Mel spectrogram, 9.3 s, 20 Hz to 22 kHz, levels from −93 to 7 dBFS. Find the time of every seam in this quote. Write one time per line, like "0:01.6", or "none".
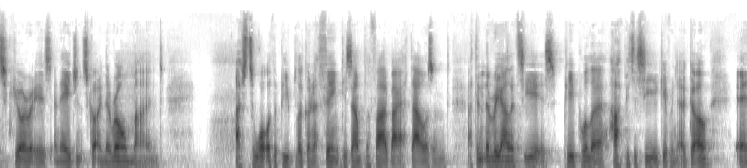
none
